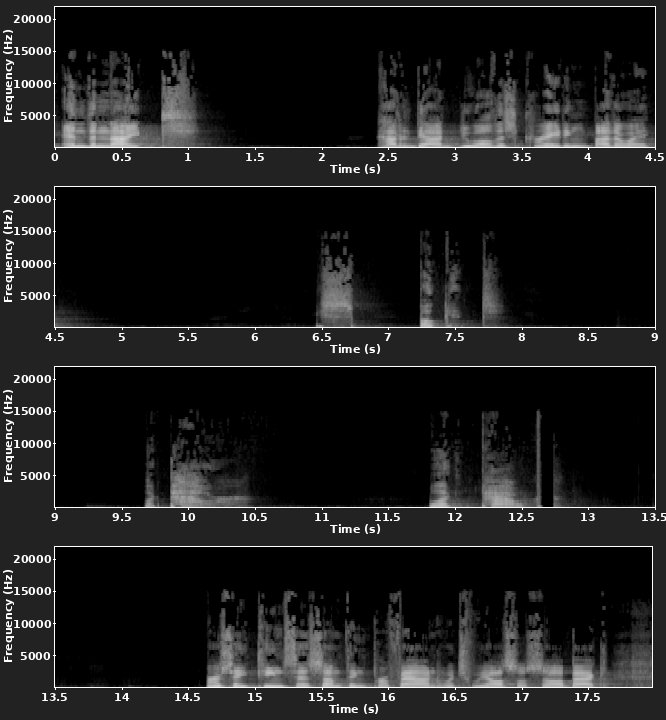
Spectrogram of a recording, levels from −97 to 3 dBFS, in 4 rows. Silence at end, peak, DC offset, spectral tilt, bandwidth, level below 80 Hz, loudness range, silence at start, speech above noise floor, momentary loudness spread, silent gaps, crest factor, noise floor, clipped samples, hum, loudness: 0.05 s; -4 dBFS; under 0.1%; -5 dB/octave; 15 kHz; -68 dBFS; 14 LU; 0.05 s; over 61 dB; 14 LU; none; 28 dB; under -90 dBFS; under 0.1%; none; -29 LUFS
